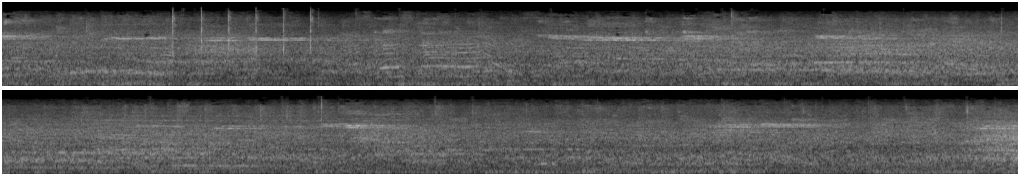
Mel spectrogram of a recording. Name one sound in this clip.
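A crowd chatters steadily in a large echoing hall.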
